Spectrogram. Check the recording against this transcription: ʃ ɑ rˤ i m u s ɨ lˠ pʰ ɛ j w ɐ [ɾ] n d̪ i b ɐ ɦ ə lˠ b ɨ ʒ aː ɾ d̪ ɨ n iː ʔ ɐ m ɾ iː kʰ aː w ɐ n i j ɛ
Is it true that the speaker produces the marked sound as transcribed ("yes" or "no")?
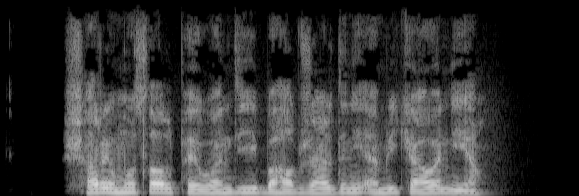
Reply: no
